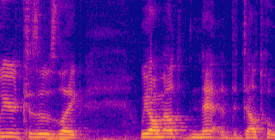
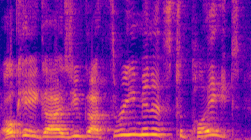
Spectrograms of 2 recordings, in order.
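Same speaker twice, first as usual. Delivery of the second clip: louder, higher, drawn-out time warning; contest host call; 5 semitones higher, 3 dB louder, slower than usual. Retold or imitated. Host tells contestants three minutes to plate, calling out.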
